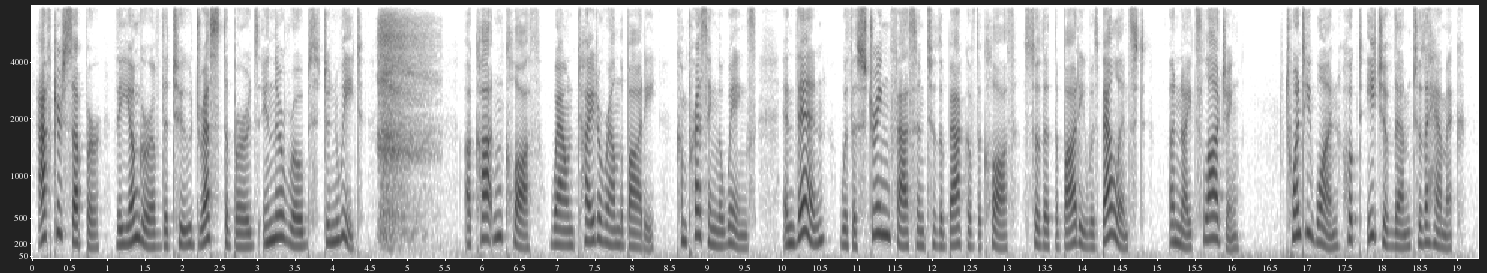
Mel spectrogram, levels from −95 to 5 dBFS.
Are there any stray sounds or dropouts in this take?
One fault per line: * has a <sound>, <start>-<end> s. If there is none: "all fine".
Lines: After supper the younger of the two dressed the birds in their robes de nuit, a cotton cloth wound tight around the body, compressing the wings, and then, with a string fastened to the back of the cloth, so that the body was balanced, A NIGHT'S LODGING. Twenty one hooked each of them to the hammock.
* has a sigh, 4.6-5.5 s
